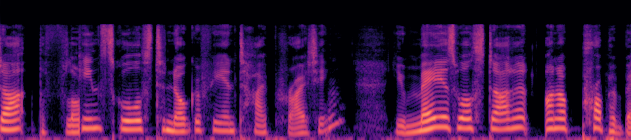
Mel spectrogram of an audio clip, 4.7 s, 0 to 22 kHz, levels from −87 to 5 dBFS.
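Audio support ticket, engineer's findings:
Damaged data in a compressed stream at 0.58 s: corrupt frame bytes, decoder loses sync and hunts for the next header. Short glitch.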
